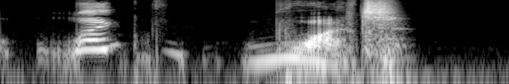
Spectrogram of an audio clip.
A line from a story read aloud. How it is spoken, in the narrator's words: snapped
